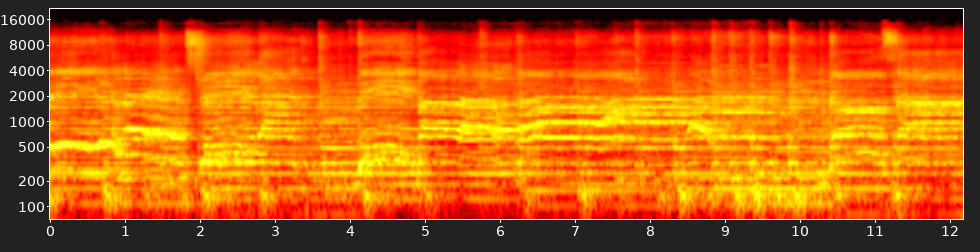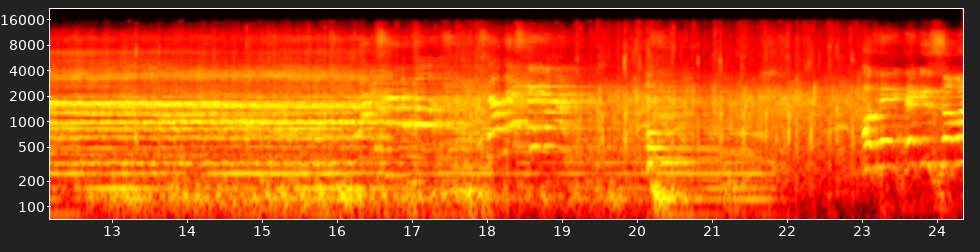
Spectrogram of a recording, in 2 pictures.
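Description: Live band and several vocalists singing a closing ballad in harmony, with long held notes, heard from among the audience in a large hall. The music ends about nineteen seconds in and the audience breaks into applause.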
